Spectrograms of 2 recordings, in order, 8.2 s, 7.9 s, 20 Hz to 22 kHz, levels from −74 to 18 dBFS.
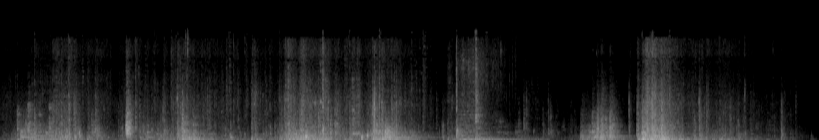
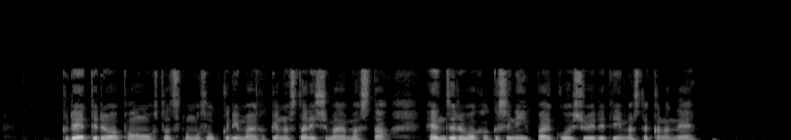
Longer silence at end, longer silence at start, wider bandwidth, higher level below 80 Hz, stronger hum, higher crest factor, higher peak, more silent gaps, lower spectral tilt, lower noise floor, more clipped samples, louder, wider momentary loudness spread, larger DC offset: second, 0.3 s vs 0.95 s; second, 0 s vs 0.65 s; first, 17.5 kHz vs 11.5 kHz; first, -44 dBFS vs -70 dBFS; neither; about the same, 24 dB vs 22 dB; about the same, -4 dBFS vs -2 dBFS; neither; first, -4.5 dB/octave vs -3 dB/octave; second, -48 dBFS vs -75 dBFS; neither; second, -26 LUFS vs -22 LUFS; first, 19 LU vs 15 LU; neither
